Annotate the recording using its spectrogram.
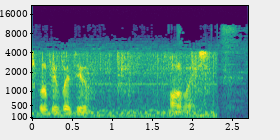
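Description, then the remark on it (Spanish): A pinball machine sound effect, said to come from a Star Wars pinball machine: a quick burst of warbling electronic chirps and tonal beeps over a steady low hum, fairly loud, ending abruptly after a couple of seconds. “Eh, para mí eso debe estar sacado del pinball de, Star Wars, ese sonido.”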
